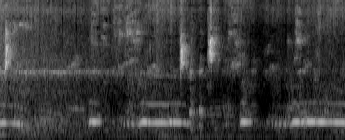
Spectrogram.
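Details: Spotted dove (brenggolo), a Javanese bird, nodding as it gives its 'kuk geruk' call, recorded for use as a lure; short, low hollow coos spaced by pauses, with faint background murmur and scattered noises.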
